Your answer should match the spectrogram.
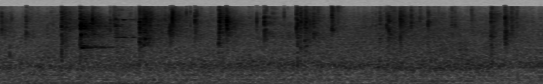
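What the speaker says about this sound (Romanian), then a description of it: "Plouă de o oră." Rain falls steadily outdoors, a faint continuous patter with scattered sharper drops and a low background rumble, no voices.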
